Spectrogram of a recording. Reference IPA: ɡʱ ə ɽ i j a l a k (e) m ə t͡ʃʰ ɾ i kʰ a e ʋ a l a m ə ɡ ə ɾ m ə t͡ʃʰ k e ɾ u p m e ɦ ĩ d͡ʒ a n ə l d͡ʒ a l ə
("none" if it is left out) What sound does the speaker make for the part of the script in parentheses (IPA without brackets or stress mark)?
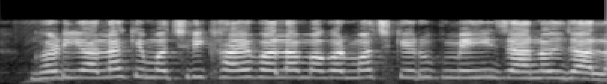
e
